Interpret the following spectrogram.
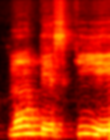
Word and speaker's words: Montesquieu: um cara né chamado montesquie e na francês na verdade se escreve montesquieu mas se lê não disse que é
